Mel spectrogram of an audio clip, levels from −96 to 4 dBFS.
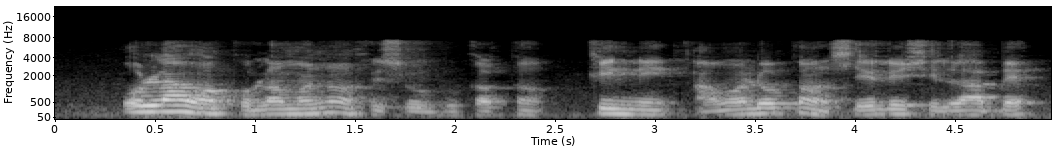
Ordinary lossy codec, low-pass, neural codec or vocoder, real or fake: none; 7.2 kHz; codec, 44.1 kHz, 7.8 kbps, Pupu-Codec; fake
